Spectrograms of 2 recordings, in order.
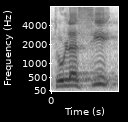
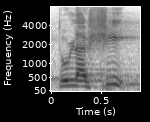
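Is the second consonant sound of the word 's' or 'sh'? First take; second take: s; sh. First: The middle syllable uses a plain 's' sound. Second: The middle syllable uses an 'sh' sound. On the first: The speaker calls it wrong. "ಬಾಯಲ್ಲಿ ಬಂದಿದ್ದು ಏನು? ಸಿ" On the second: The speaker calls it right. "ಶಕಾರ, ಶಂಕರ ಶ ಪ್ರಯೋಗ ಮಾಡಬೇಕು"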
